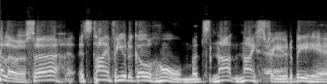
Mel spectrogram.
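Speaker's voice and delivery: forties cinema mid-Atlantic accent. Doing an impression of an old-film character telling a guest it is time to leave, in an old movie mid-atlantic accent. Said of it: "trying to do like a mid mid Atlantic accent".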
